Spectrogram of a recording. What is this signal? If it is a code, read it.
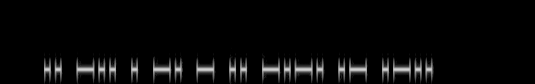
Morse code, heard as a keyed tone, about 22 wpm, 700 Hz. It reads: IDENTICAL
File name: 9 Letter Words - First 3 Letters Given - 22wpm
